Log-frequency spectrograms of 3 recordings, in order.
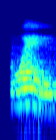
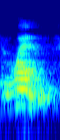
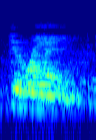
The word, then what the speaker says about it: Duane: I do see Duane over there: The triphthong in my first name does not occur in Spanish. Nobody can say Duane so they say Dwen.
